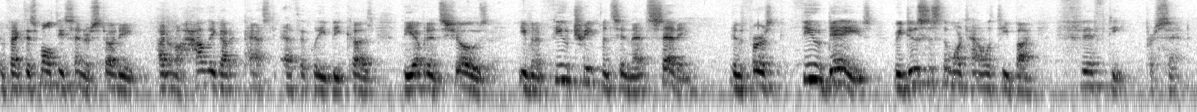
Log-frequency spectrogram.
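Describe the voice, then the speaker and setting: A man's fairly high voice at a very fast pace, with ordinary pitch variation and audible room echo. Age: 60s. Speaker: hyperbaric oxygen physician. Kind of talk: live stream Q&A.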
